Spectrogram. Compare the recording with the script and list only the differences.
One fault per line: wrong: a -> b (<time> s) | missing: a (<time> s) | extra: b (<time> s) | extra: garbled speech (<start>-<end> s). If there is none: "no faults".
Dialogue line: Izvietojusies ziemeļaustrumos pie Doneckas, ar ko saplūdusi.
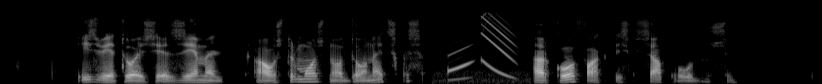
wrong: pie -> no (3.4 s)
extra: faktiski (5.9 s)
